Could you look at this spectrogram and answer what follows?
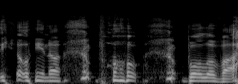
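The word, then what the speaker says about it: Yelena Belova: Winning hand is pronounced Yelena Bolova.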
